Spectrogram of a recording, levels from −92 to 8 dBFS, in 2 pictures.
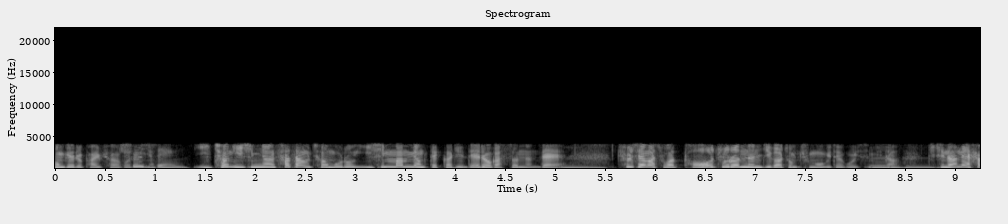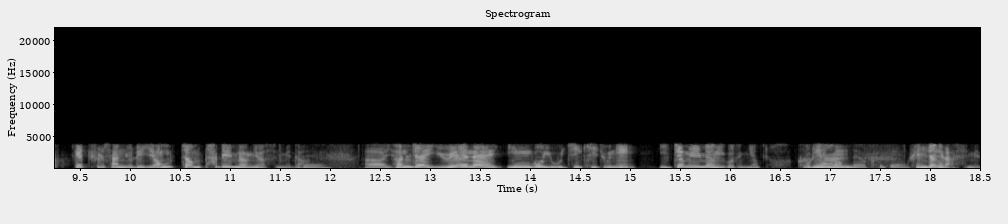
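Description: From 8.56 to 11.10 s, packets kept arriving late and the jitter buffer repeatedly ran dry, producing repeated stalls (stutter). The receiver stretched the last sound across eighteen brief gaps, the longest 40 ms, adding about 200 ms in all. Nothing is lost, but the speech catches and drags.

Overlapping the end of that stretch, from 10.50 to 11.96 s, the buffer was still rebuilding its reserve, so a jitter buffer slow-down repeated single pitch periods to add 125 ms. Speech plays at 92% speed at unchanged pitch, with sounds drawn out.

From 13.98 to 15.44 s the opposite happened: too much audio had piled up in the buffer, so a jitter buffer speed-up trimmed short pitch-period pieces, removing roughly 150 ms. Speech runs at 108% speed at the same pitch and sounds hurried.

Throughout, the sound stops at 4 kHz, which fits a G.711 narrowband call codec.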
